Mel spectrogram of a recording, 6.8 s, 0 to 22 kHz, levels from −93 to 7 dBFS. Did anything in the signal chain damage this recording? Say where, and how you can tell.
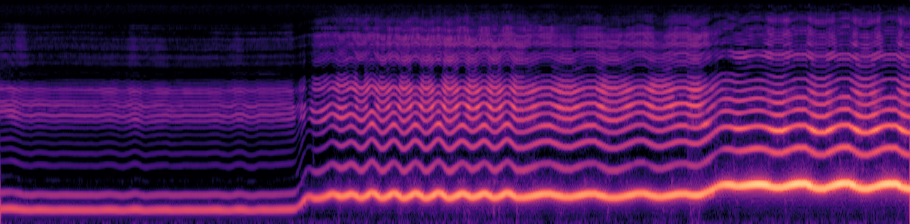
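Yes. From 3.84 s the music abruptly slows to 0.505× speed, yet its pitch stays put. That is a time-stretched section, likely from processing software. A slow playback clock would also lower the pitch.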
